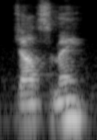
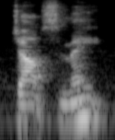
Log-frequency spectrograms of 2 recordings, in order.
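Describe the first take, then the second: First: The words are squashed into a few syllables. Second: The same.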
